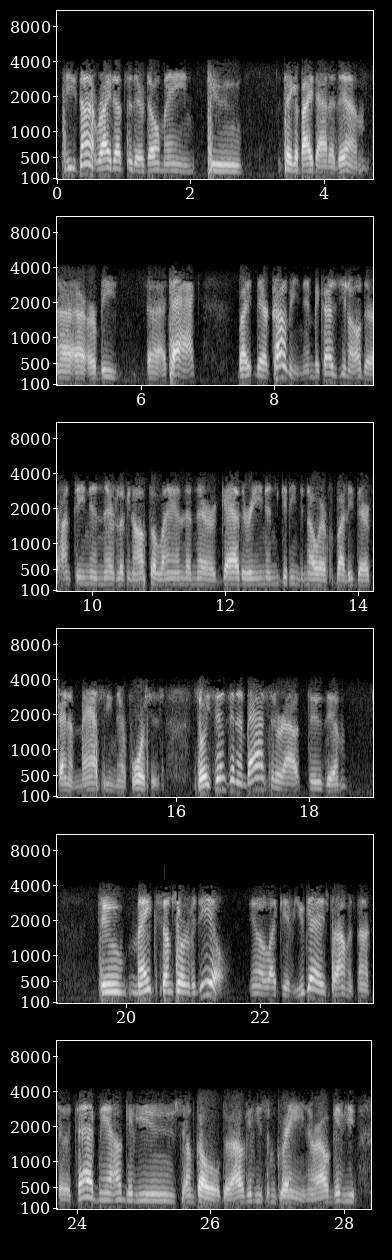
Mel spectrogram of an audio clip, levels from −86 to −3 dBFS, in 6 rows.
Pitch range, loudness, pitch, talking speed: 110-145 Hz, -21 LUFS, 125 Hz, 190 wpm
